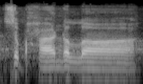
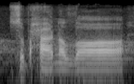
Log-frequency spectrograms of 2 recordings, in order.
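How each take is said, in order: No difference in how they are said.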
